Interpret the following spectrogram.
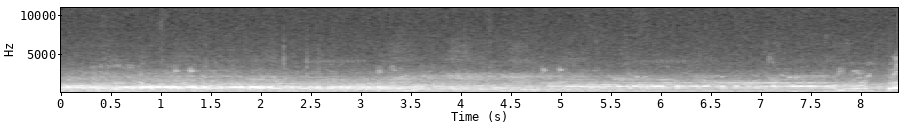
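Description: A voice chanting or singing long, held melodic notes that glide slowly in pitch, moving to a higher note about five seconds in.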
